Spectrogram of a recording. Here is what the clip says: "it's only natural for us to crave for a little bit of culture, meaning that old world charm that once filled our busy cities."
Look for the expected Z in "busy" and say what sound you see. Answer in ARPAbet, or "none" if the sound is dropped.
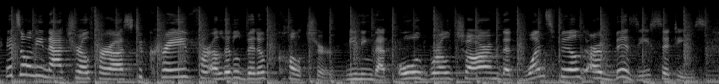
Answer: Z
